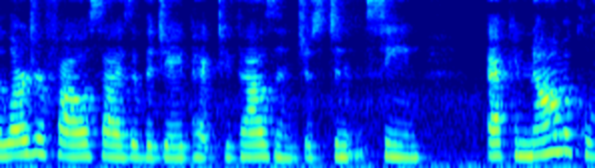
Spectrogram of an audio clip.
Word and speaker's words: JPEG: Now, the JPEG, which stands for Joint Photographic Experts Group, pronounced JPEG, is a compression format that makes images into much smaller files.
